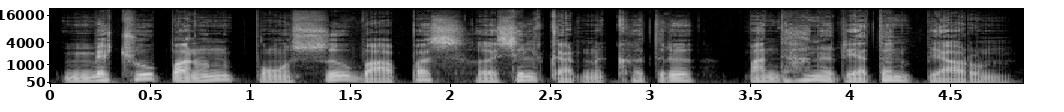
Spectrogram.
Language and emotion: Kashmiri, sad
